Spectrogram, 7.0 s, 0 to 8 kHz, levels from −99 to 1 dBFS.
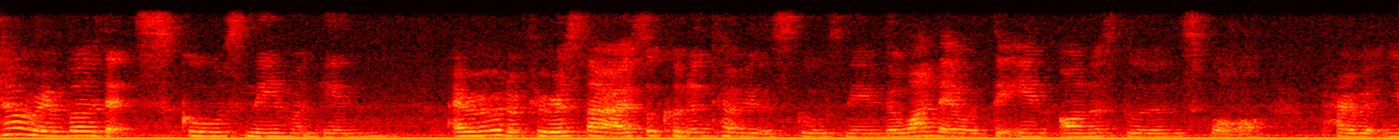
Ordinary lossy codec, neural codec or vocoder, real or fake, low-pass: none; none; real; 7.2 kHz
